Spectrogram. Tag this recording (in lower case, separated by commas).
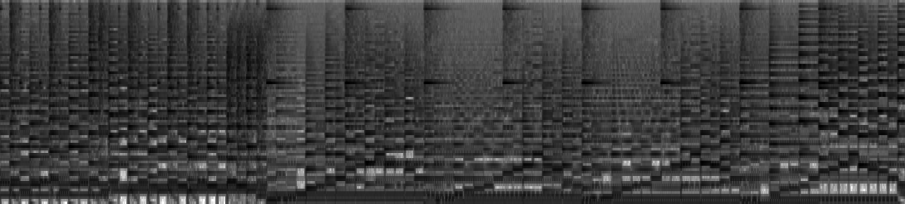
pop music, soundtrack music, theme music, music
